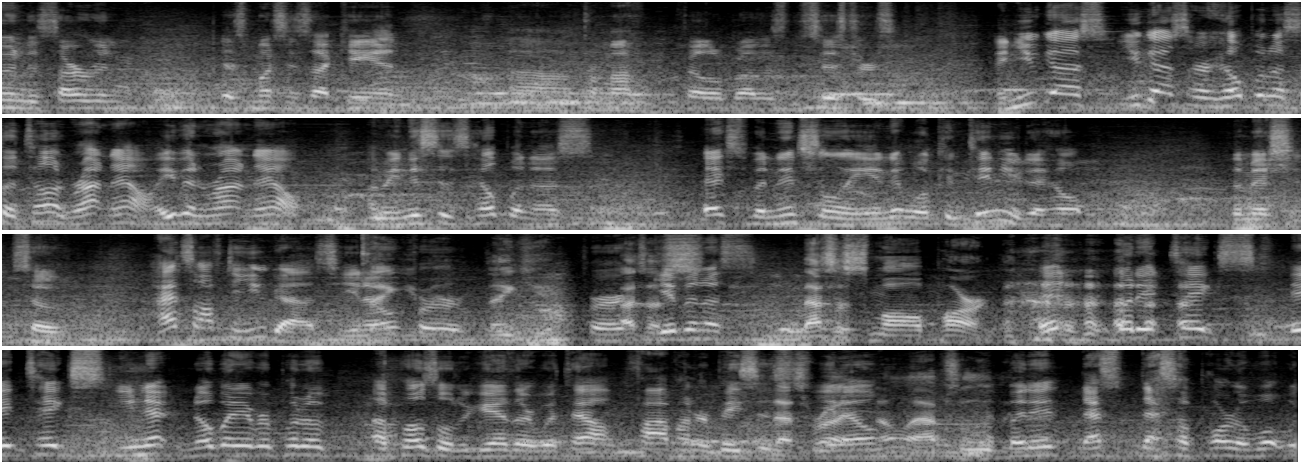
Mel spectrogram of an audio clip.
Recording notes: Live from Hunt Expo 2020. At the Initial Ascent Mountain Dude table.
